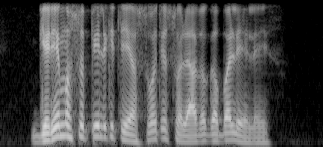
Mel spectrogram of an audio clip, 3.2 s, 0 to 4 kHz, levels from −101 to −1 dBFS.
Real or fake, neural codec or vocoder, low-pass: real; none; 3.6 kHz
